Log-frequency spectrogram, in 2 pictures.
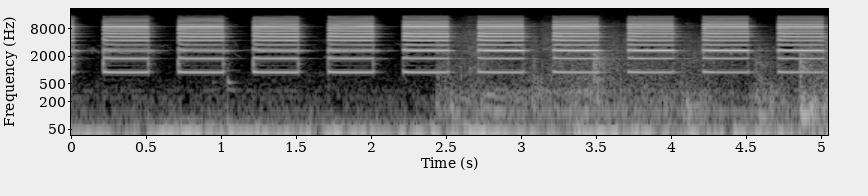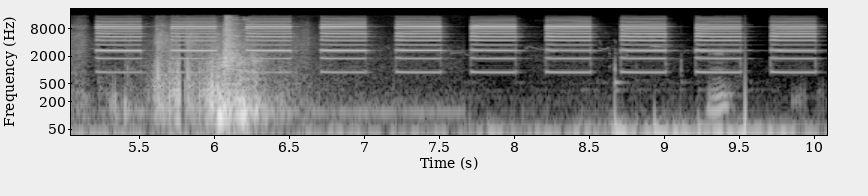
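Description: Digital alarm clock beeping: a steady run of rapid electronic beeps, about two to three a second. About six seconds in, a brief louder burst of rustling noise rises over the beeps.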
